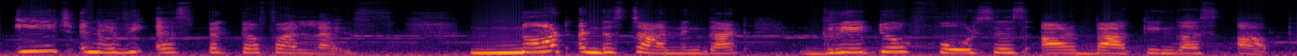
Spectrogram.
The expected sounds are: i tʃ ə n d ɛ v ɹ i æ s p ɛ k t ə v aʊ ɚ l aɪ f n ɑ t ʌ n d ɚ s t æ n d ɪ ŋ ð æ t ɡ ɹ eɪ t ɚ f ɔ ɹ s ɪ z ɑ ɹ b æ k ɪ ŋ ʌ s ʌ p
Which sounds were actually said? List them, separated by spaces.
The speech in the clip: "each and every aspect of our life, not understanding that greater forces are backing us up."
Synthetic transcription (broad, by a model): i tʃ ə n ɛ v ɹ i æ s p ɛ k t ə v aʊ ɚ l aɪ f n ɑ t ʌ n d ɚ s t æ n d ɪ ŋ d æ t ɡ ɹ eɪ t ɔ f ɔ ɹ s ɪ z ɑ ɹ b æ k ɪ ŋ ʌ s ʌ p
